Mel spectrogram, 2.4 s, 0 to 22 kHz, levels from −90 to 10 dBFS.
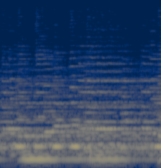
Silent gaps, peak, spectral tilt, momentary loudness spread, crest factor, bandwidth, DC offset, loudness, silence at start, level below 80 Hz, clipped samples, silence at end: none; -20 dBFS; -7.5 dB/octave; 6 LU; 12 dB; 8.6 kHz; under 0.1%; -31 LUFS; 0 s; -62 dBFS; under 0.1%; 0 s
